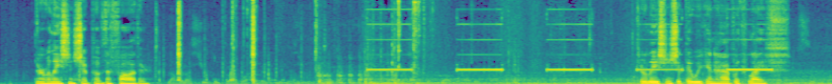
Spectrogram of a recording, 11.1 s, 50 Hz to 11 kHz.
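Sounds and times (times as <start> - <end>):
electronic beeps: 4.9 - 6.7, 7.3 - 10.5.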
